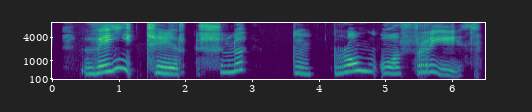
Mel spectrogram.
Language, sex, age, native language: Icelandic, female, 6, English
